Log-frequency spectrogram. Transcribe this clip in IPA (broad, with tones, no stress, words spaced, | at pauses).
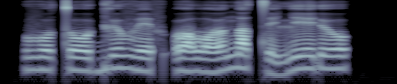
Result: vo˧t̪oː˧ɡʲʊː˦ veː˧fʔʊ˧ə̯lˠœː˨˦n̪a˦ te˨ lʲeː˦ɾʲo˦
